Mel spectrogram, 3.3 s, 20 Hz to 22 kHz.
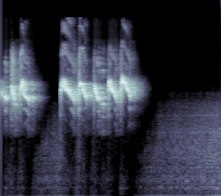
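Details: Oriental white-eye kept as a hobby cage bird, open singing session dated 8 September 2022: two quick phrases of sharp, high, twittering notes, the second longer with five or six rapid chirps, then soft background rustle.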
